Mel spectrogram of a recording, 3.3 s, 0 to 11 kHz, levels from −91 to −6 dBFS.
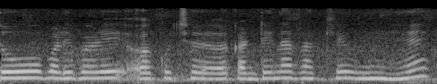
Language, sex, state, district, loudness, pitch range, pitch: Hindi, female, Uttar Pradesh, Budaun, -32 LUFS, 225-250 Hz, 240 Hz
